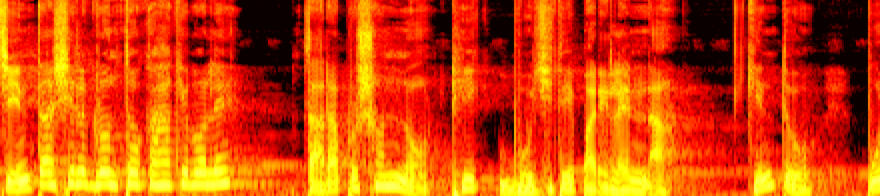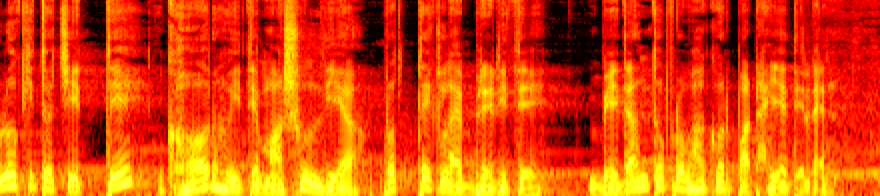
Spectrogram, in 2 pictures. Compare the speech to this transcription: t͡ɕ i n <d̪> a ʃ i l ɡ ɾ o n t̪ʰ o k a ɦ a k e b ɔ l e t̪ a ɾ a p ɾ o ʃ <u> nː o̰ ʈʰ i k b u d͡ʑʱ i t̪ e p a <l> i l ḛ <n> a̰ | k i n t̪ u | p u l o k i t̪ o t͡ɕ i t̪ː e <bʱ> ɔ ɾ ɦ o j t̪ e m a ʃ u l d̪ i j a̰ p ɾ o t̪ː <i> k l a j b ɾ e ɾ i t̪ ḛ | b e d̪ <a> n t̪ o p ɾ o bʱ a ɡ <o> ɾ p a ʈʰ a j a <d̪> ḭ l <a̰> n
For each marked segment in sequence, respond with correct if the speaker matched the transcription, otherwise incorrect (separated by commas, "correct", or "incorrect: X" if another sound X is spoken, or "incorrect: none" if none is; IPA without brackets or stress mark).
incorrect: t̪, incorrect: o, incorrect: ɾ, incorrect: nː, incorrect: ɡʱ, incorrect: e, correct, correct, correct, incorrect: ḛ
